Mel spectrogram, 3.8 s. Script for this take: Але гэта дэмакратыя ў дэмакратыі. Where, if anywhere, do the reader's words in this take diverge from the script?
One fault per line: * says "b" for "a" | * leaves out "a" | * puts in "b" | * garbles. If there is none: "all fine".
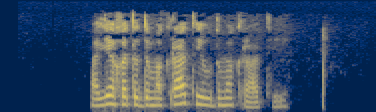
all fine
